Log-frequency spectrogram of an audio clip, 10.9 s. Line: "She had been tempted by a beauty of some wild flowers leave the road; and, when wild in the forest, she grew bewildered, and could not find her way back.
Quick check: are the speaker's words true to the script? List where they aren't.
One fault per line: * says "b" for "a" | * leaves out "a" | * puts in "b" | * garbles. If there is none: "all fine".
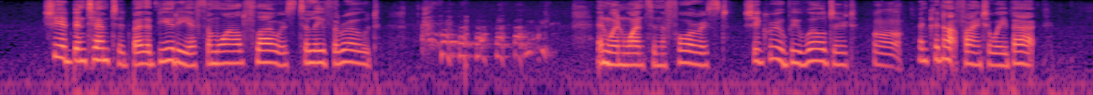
* says "the" for "a"
* puts in "to"
* says "once" for "wild"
